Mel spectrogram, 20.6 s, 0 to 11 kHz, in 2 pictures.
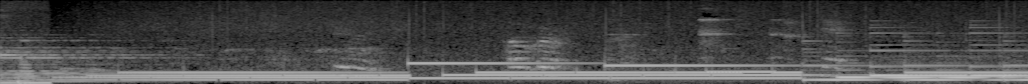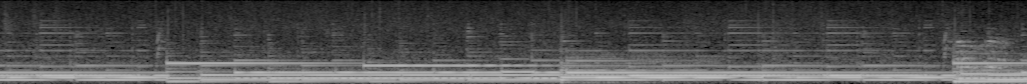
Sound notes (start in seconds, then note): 20.0 barks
